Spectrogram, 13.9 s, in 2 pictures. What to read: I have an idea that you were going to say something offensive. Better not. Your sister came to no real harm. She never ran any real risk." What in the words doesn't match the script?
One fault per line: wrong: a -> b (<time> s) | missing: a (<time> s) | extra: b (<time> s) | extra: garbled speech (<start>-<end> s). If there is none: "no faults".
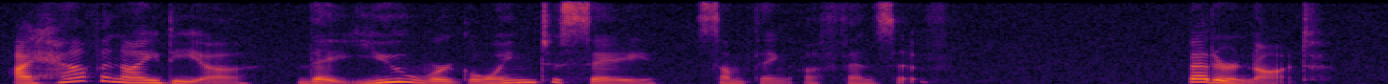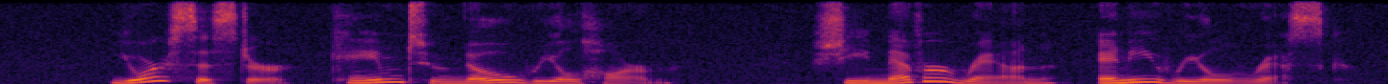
no faults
